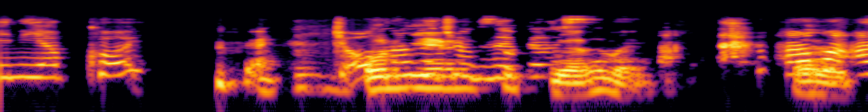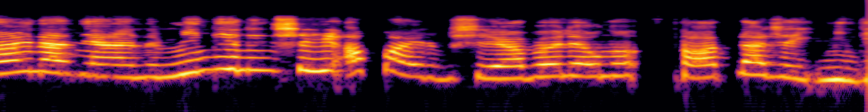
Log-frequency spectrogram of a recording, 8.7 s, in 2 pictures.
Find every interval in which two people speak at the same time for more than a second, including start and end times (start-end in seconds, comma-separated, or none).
1.8-3.2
